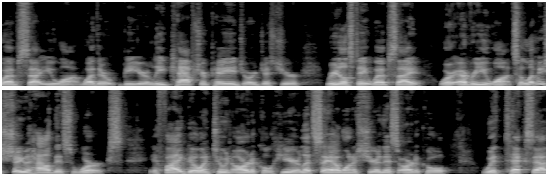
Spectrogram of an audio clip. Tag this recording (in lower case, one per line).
speech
